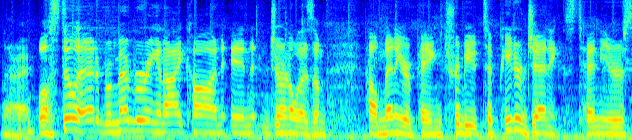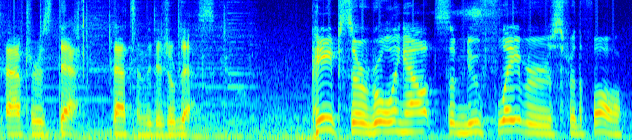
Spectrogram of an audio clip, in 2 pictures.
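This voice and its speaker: Woman, American accent, news co-anchor, slightly low pitch, casual delivery, light music bed. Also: normal speed. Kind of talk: casual co-anchor banter and teasers.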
